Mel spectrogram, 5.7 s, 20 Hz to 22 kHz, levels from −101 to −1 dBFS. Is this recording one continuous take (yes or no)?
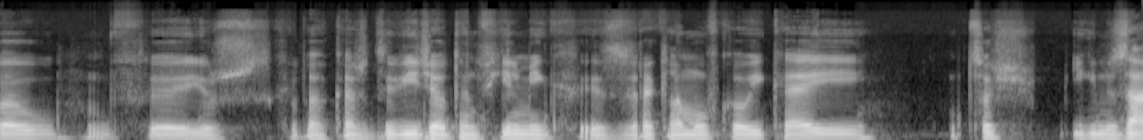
yes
